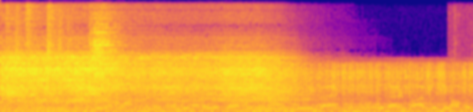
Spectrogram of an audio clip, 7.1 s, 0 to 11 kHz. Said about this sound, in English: We have ignition sequence start. The engine is now building up to 7.7 million pounds of thrust.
